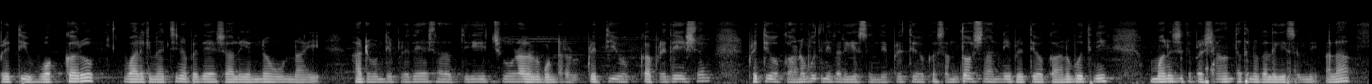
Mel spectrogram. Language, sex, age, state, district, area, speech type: Telugu, male, 30-45, Andhra Pradesh, Chittoor, rural, spontaneous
